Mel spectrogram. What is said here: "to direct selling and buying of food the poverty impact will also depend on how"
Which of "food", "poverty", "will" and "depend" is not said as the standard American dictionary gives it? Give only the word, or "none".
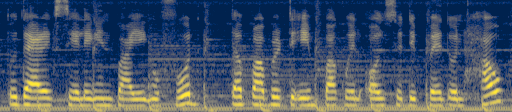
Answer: poverty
